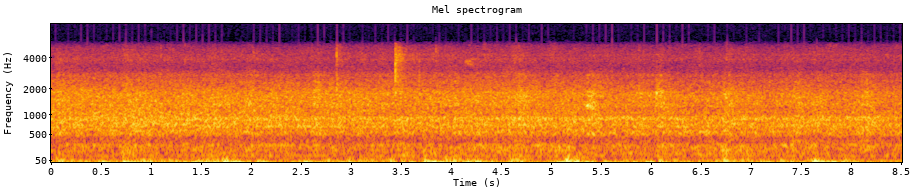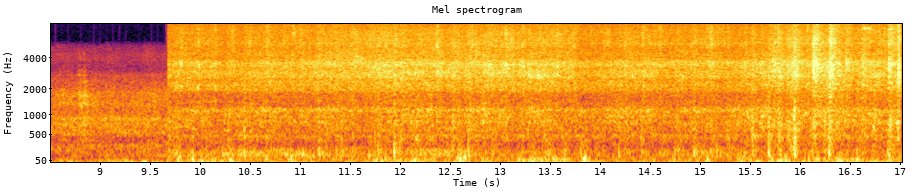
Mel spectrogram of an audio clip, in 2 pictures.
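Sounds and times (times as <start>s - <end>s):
train wheels rumbling on rails: 9.7s - 17.0s.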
